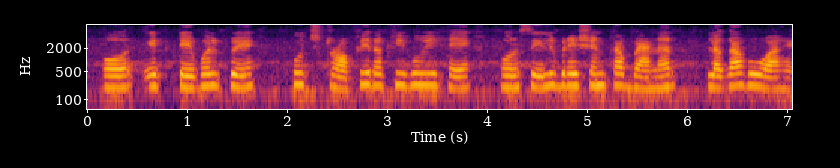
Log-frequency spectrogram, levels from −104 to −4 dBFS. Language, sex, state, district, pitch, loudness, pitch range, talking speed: Hindi, female, Andhra Pradesh, Anantapur, 215 Hz, -27 LUFS, 200-230 Hz, 135 wpm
